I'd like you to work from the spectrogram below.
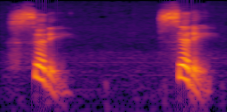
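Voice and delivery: "city" with a very quick, light D for the t; fast D. Shown as a demonstration. Teacher showing the American "city" to learners, fast D. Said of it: "a very quick D sound".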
